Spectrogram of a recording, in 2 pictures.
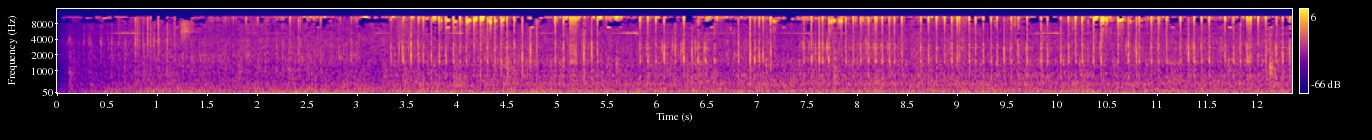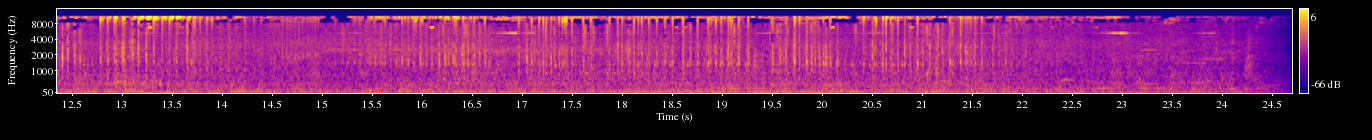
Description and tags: Mechanic stairs noise in London Underground
Close recording of an interesting noise made by mechanic stairs in one (don't remember which) station of the London Underground. Recorded with a Zoom h4n with 90º stereo spread on April 2014.
mechanic, escalator, london-underground, stairs, mechanic-stairs, squeaking, noise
